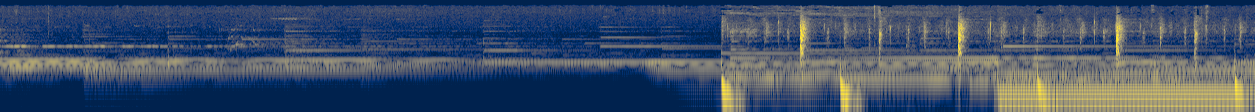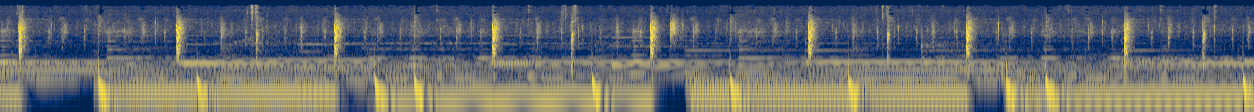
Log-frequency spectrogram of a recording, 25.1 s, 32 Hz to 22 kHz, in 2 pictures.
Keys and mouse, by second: 0.9 click, 3.5 middle click, 4.1 click, 4.4 middle drag, 4.9 s, 6.0 middle click, 6.6 g, 8.1-8.9 middle drag, 9.4 g, 11.0 s, 11.9 shift+d, 13.7 r, 15.1 shift+click, 15.4-15.8 middle drag, 16.1 shift+d, 18.3-18.9 middle drag, 19.1 shift+middle drag, 19.6-20.0 middle drag, 21.0-21.4 middle drag, 22.1 click, 22.6 shift+middle click, 24.1 shift+a.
